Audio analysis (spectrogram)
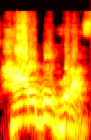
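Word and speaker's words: herbivorous: ঘাস লতাপাতার কথা বলছি তাদেরকে আমরা বলব হচ্ছে হারবিভোরাস তাহলে এক নাম্বারে হচ্ছে এইচ ই আর হারবি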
